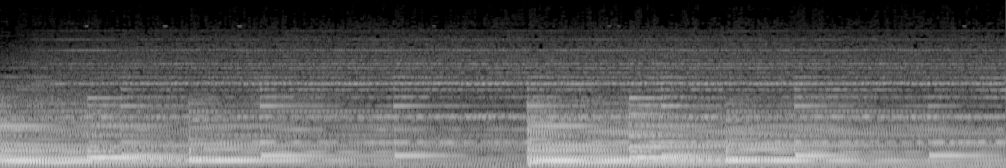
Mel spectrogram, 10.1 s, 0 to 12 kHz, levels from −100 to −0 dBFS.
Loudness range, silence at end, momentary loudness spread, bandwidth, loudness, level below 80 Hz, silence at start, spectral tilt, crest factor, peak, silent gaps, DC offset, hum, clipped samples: 5 LU; 0 s; 12 LU; 5.4 kHz; -23 LUFS; -42 dBFS; 0 s; -10.5 dB/octave; 14 dB; -8 dBFS; none; under 0.1%; none; under 0.1%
